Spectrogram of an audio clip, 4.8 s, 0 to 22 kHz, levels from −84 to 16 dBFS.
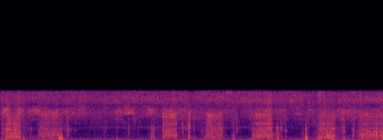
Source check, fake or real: fake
